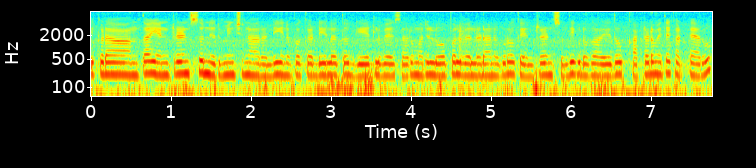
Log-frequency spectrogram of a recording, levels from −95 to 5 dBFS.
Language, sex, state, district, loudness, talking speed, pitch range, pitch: Telugu, female, Telangana, Nalgonda, -15 LUFS, 155 wpm, 195-210 Hz, 205 Hz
